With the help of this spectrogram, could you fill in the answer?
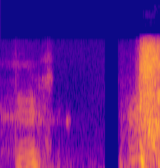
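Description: A single loud sneeze: a brief voiced intake, a short pause, then a sharp, breathy burst that ends abruptly.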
